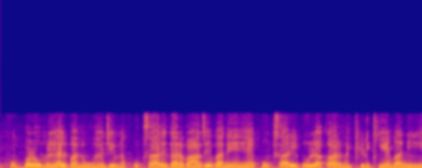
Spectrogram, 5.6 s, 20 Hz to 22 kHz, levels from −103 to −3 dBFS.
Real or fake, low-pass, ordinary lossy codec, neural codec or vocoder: fake; 7.2 kHz; none; codec, 32 kHz, 1.9 kbps, SNAC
